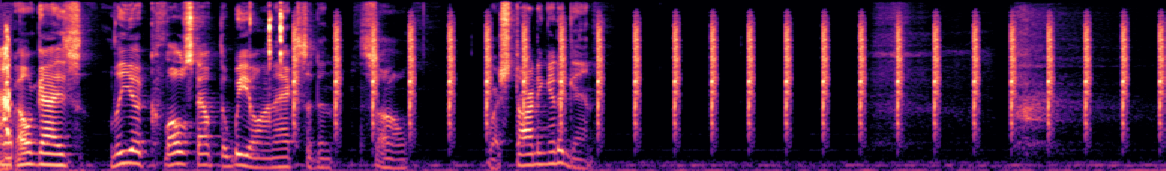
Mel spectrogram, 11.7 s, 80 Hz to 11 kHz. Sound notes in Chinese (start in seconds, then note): 10.2 嘆氣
